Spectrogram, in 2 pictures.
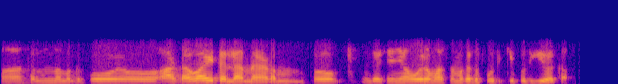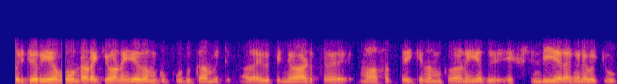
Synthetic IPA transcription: maːsɐmnɐmukːipːo̞ːɐɽɐʋaːjiʈːɐlːɐme̞ːɽɐmipːo̞ːend̪uʋɐt͡ɕːɐɲaːno̞ːɾo̞ːmaːsɐmnɐmukːɐðɨpuðikʲːipuðikʲːuʋekːa̰ːm | oɾit͡ɕːerijeːmoɳɖɐɽɐkːuʋaːɳe̞ŋɡilɐðɨnɐmuk̬ːɨpuðukːaːmpɐtːumɐða̰ːjɐ̰ðɨpinːeɐɽut̪ːemaːsɐt̪ːe̞ːkʲːɨnɐmukːɨʋeːɳeŋɡilɐðɨ̰ekstendijːaːɾaɐŋːɐneʋɐtːuʋu

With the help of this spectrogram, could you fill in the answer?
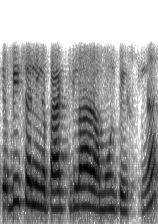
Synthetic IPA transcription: ɛpːɐɽisaːɾniːŋɡɐpaːkːɪʈːlãːɐðɐmːoːnpeːsɯ̥kiːŋɡɐ

